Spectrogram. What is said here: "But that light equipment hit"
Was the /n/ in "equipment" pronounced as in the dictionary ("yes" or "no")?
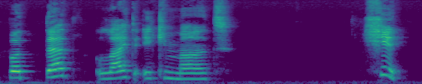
no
